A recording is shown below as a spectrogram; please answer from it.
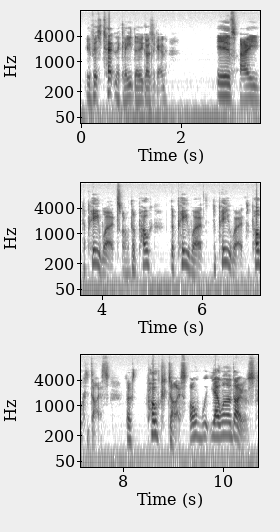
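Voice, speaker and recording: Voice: medium pitch, fairly bright tone. A reaction host chatting casually in a rambling way, repeating phrases and interjecting often. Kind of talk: casual live reaction commentary.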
